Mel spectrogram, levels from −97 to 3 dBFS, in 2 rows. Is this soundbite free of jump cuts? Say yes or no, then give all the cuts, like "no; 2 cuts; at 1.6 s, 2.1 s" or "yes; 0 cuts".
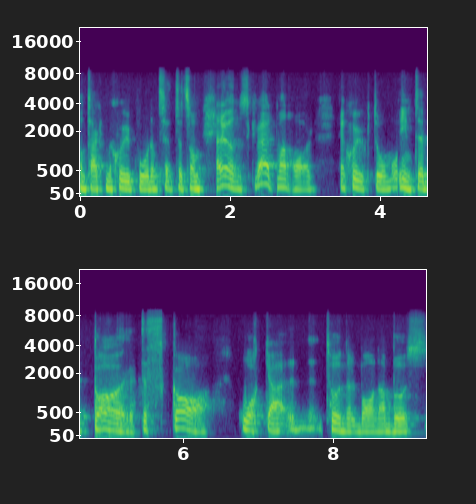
no; 6 cuts; at 1.1 s, 1.8 s, 2.6 s, 4.2 s, 5.5 s, 7.9 s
